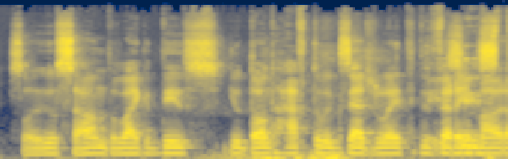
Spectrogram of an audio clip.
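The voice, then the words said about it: Deep voice, slightly German accent. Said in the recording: “the Arnold accent is almost like, it's a little bit German and you got to go deep with the voice”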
